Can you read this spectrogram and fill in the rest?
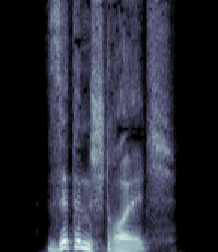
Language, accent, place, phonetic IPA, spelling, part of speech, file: German, Germany, Berlin, [ˈzɪtn̩ˌʃtʁɔlç], Sittenstrolch, noun, De-Sittenstrolch.ogg
- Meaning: someone who regularly shows lewd behaviour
